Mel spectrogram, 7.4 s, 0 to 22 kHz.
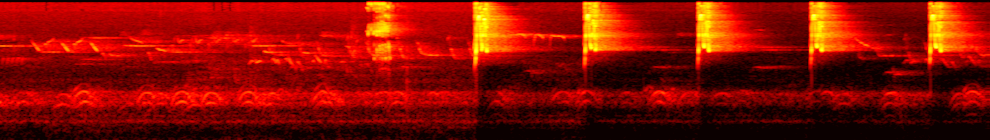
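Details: Male pika, possibly in breeding season, calls in a series of six sharp, high, bursting squeaks, one roughly every 0.8 seconds, with the first call of the run sounding unusual; soft repeated hooting and faint chirping from birds underneath.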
